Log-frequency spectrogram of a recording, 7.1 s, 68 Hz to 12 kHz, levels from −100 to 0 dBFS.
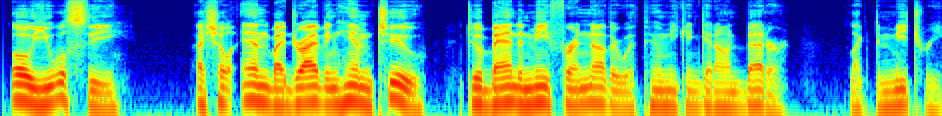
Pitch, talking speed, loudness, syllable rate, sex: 110 Hz, 210 wpm, -19 LUFS, 5.6 syllables/s, male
